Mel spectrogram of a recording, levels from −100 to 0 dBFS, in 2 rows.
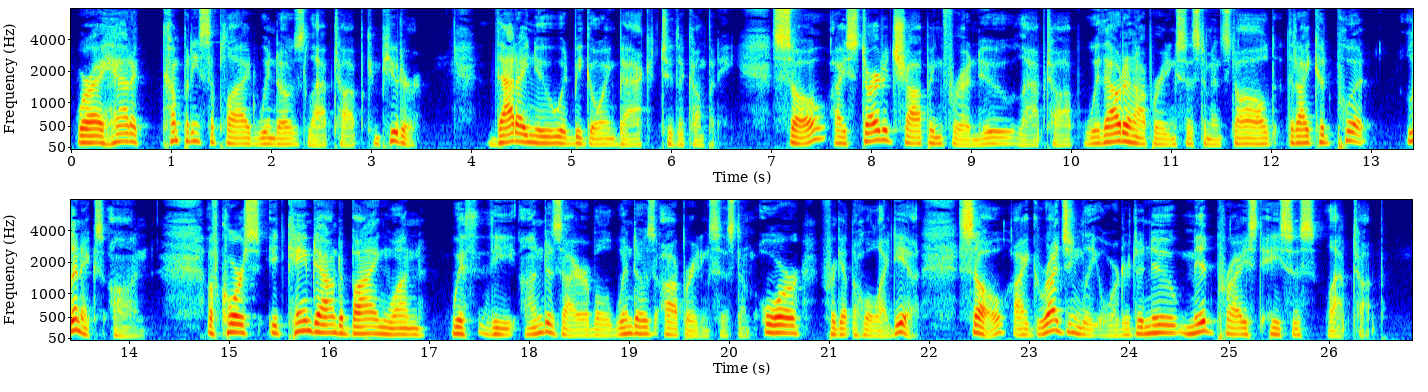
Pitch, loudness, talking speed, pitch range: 130 Hz, -23 LUFS, 150 wpm, 120-155 Hz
